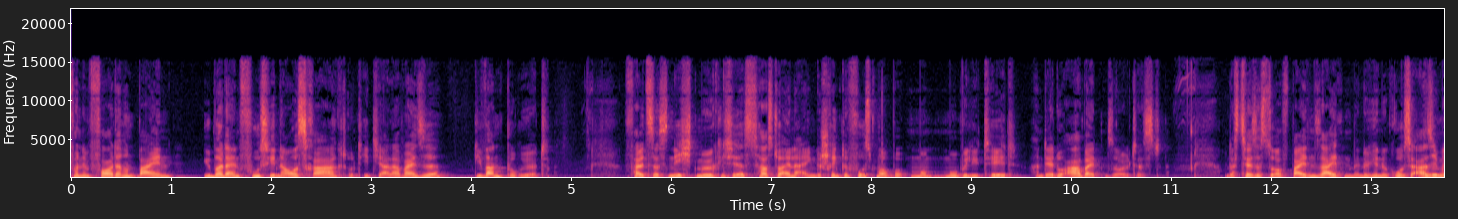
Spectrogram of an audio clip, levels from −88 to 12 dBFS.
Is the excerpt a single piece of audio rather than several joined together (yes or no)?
yes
